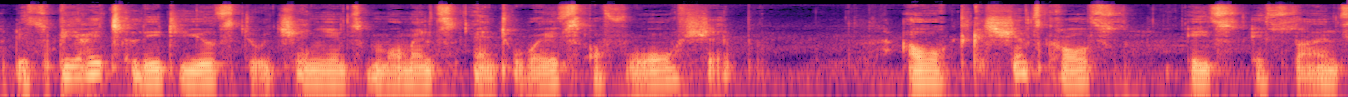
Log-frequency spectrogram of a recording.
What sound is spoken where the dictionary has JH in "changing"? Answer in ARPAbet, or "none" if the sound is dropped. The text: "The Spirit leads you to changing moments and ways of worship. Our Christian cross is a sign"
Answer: none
